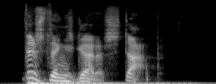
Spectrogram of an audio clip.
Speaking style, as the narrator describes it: he thundered

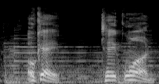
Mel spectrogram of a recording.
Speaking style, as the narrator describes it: I shouted

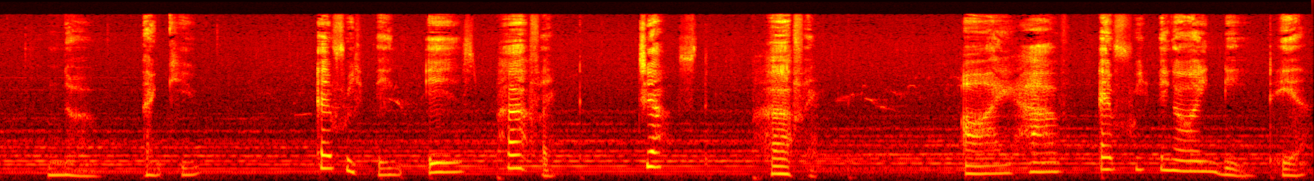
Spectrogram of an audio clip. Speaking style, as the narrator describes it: smiles softly, and says

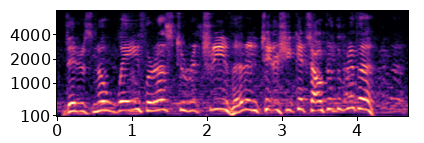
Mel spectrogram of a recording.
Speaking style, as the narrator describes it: yelled another

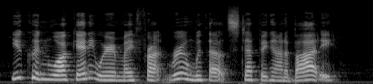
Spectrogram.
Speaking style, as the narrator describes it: chuckled and said

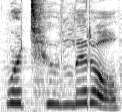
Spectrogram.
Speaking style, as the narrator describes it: moaned

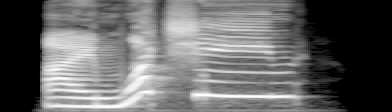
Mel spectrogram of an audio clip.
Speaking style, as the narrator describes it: she called out

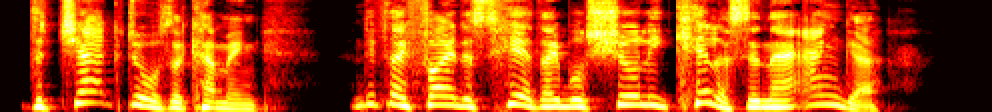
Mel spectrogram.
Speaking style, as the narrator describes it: as the sound grew nearer to them, Tip exclaimed

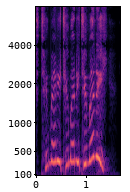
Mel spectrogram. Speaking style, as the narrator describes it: Jorgensen panted

